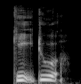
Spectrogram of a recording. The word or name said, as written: G-dur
